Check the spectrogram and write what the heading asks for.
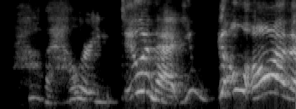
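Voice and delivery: high, loud amazed cheering; women at the studio cheered with a delighted laugh. Retold or imitated. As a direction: cheer them on in disbelief.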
